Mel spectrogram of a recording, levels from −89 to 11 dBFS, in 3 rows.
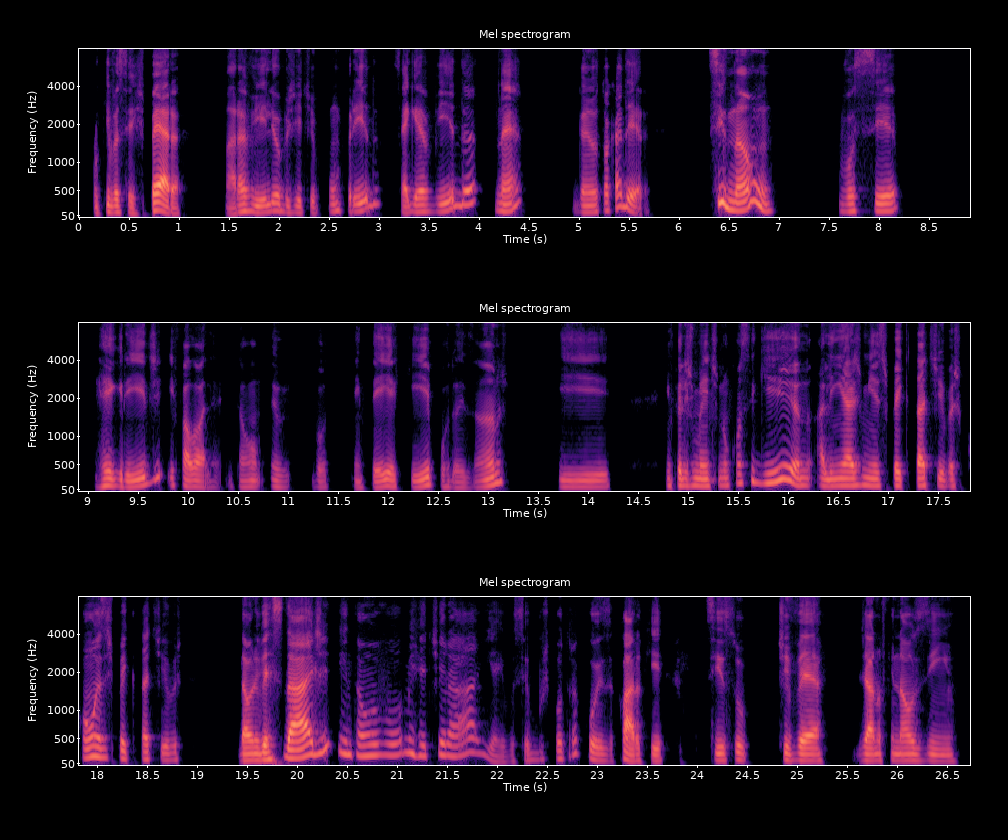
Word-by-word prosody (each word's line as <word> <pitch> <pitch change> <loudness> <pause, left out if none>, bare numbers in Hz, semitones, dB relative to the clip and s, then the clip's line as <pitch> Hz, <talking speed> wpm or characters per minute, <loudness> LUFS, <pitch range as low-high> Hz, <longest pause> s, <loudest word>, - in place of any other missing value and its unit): o - - -8
que - - -2
você 115 -2 -1
espera, 90 - +7 0.4
maravilha, 120 +6 0
objetivo 110 -5 -7
cumprido, 135 - -3
segue 125 - -2
a 125 - +2
vida, 225 - 0 0.2
né. 130 -3 +1 0.5
Ganhou 115 0 -2
tua 145 +2 -4
cadeira. 215 - 0 0.6
Senão, 155 - +5 0.7
você 130 +1 -1 0.9
regride 120 - -1
e - - -12
fala: 110 -4 0
"Olha, 100 -1 -8
então 105 -1 -11
eu 105 -3 -11 0.2
vo 100 0 -15 0.2
tentei 100 +4 -3
aqui 110 +3 -3
por 110 -7 -17
2 95 -1 -14
anos, 130 - -1 0.5
e 105 0 -6 0.6
infelizmente 125 0 -1
não 130 - -5
consegui 175 - 0 0.2
alinhar 125 0 +2
as 125 - -2
minhas 125 -3 -2
expectativas 125 -2 -1
com 165 +3 0
as 170 - +3
expectativas 130 -5 -5 0.6
da 115 - +5
universidade, 155 - +7
então 210 -6 -1
eu 200 - -1
vou 205 +1 -6
me 245 - -4
retirar." 200 +4 -5
E - - -14
aí 95 -2 -14
você 100 +2 -15
busca 120 +3 -19
outra 140 +11 -7
coisa, 115 - -3
claro 105 0 +4
que, 105 -3 -5 0.4
se 115 - -3
isso 115 +1 -2 0.3
tiver 110 -2 +4 0.3
já 110 0 +5
no 110 - -3
finalzinho 110 -2 -3
125 Hz, 135 wpm, -24 LUFS, 110-150 Hz, 0.9 s, espera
